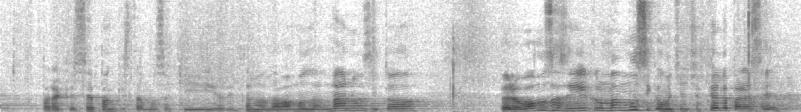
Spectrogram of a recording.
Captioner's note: speaking in foreign language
